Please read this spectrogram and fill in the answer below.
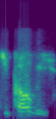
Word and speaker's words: Jacoby: Well, the way we were saying it was Jacoby.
